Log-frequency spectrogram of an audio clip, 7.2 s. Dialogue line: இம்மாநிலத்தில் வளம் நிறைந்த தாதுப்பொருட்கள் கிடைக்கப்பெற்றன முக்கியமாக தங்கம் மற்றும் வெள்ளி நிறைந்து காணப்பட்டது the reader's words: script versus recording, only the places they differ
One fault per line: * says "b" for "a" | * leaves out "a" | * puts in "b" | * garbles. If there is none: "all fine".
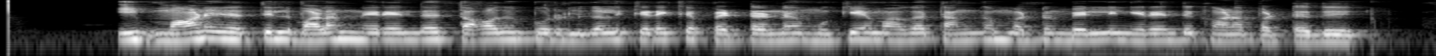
all fine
